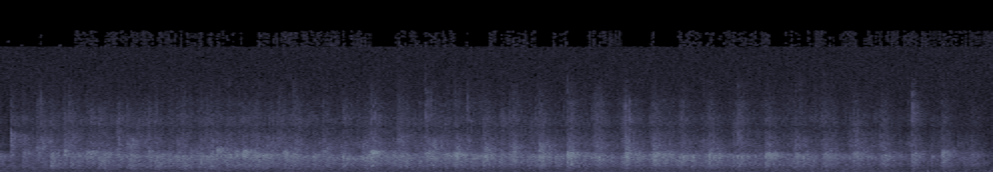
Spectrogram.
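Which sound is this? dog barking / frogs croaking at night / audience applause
audience applause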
